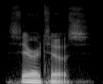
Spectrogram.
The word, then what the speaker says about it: Cerritos: This is from Michael Rhodes, Cerritos, California. – Cerritos? – Am I saying that right? – I don't know. – Cerritos. C-E-R-R-I, like Doritos, except for Sarah.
